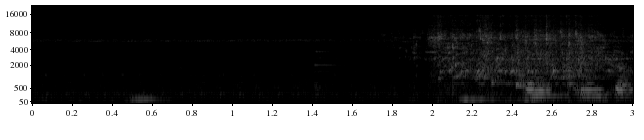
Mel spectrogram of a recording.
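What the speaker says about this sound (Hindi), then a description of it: "यहाँ मैंने गैस पर पॉट रख दिया है मीडियम फ्लेम पे और इसमें मैं डाल रही हूँ 1 लीटर पानी" Roughly a litre of water poured from a half-litre jug into a pot on a gas stove at medium flame; a faint start, then a louder, broad splashing rush filling the second half.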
